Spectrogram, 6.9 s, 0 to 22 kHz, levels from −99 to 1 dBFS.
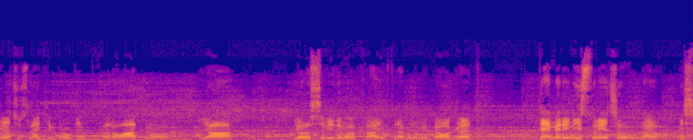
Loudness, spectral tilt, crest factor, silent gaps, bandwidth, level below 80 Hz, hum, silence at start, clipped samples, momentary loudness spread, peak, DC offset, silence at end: -28 LUFS; -2.5 dB/octave; 20 dB; none; 15 kHz; -58 dBFS; none; 0 s; under 0.1%; 13 LU; -8 dBFS; under 0.1%; 0 s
